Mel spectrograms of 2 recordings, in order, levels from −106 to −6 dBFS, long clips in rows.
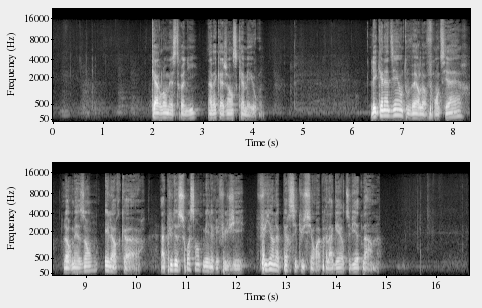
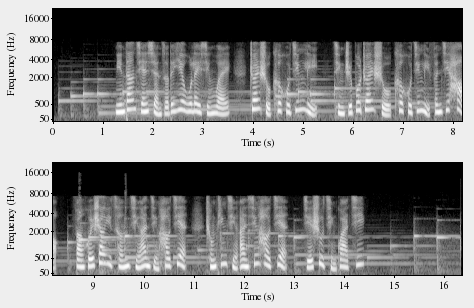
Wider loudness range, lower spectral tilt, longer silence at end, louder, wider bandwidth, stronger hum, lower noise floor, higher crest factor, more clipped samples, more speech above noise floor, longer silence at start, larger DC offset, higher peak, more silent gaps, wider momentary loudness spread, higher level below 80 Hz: about the same, 5 LU vs 3 LU; second, -4 dB/octave vs -5.5 dB/octave; first, 1.8 s vs 0 s; second, -21 LUFS vs -16 LUFS; first, 15.5 kHz vs 7.6 kHz; neither; first, -61 dBFS vs -41 dBFS; first, 22 dB vs 16 dB; neither; first, 41 dB vs 25 dB; first, 2 s vs 0.1 s; neither; about the same, 0 dBFS vs 0 dBFS; neither; about the same, 14 LU vs 15 LU; second, -66 dBFS vs -54 dBFS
